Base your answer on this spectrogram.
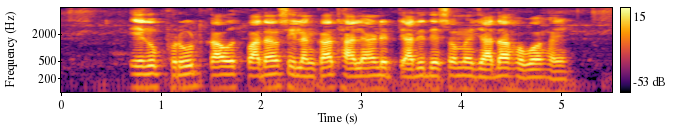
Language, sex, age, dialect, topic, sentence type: Magahi, male, 18-24, Central/Standard, agriculture, statement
